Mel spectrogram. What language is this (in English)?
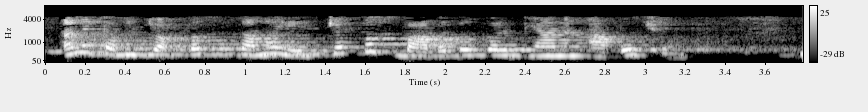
Gujarati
